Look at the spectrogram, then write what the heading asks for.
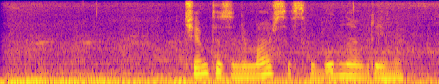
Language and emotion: Russian, neutral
